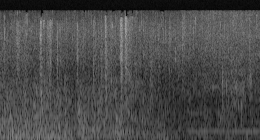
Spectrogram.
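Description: Leaves and branches rustle as someone climbs down through foliage.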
